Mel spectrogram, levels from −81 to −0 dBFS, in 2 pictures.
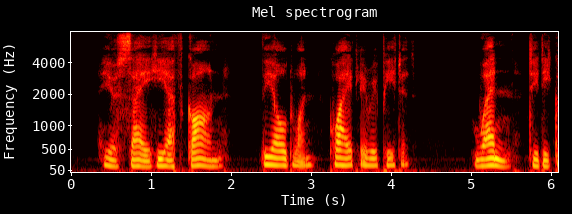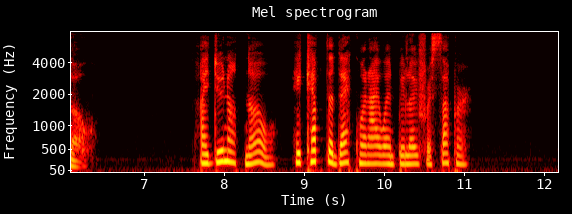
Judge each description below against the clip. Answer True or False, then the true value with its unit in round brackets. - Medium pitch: True (160 Hz)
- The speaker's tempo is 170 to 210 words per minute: False (140 wpm)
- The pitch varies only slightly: False (5.0 semitones)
